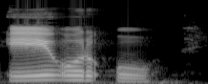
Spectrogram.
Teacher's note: वे स्वर जिनका उच्चारण करने पर मुंह आधा बंद रहता है, मुंह आधा बंद रहता है, आधा बंद रहता है, आधा बंद रहता है, उन्हें अर्ध समृद्ध स्वर कहते हैं।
